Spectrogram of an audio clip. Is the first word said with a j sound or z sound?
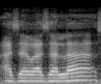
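z sound. The first word is said with a z sound.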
